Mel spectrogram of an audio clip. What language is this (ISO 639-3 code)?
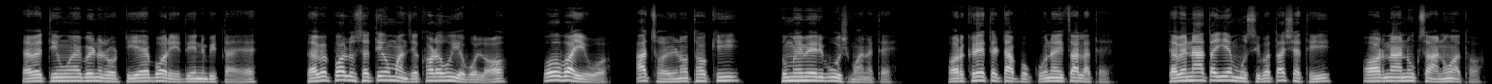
bfz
